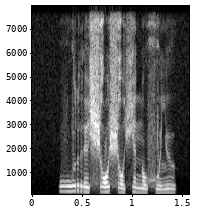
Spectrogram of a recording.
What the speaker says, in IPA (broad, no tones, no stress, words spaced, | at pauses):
βure ɕɔ ɕɔçɛnɔ xʷɛlʲɯ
